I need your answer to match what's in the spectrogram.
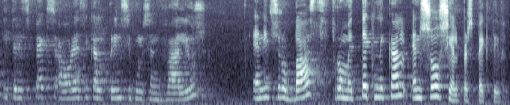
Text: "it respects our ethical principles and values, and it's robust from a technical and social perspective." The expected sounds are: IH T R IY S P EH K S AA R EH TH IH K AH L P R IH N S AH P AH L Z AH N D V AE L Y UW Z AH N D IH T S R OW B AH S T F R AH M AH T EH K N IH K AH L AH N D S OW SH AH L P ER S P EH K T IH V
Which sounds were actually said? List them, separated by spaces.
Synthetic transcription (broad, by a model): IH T R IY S P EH K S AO R EH TH IH K AH L P R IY N S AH P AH L S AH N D V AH L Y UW S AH N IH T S R OW B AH S T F R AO M AH T EH K N IH K AH L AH N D S OW S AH L P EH S P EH K T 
